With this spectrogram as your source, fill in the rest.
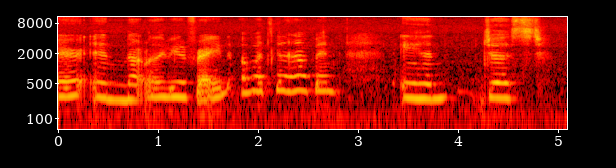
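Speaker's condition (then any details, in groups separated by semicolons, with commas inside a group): Cerebral palsy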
